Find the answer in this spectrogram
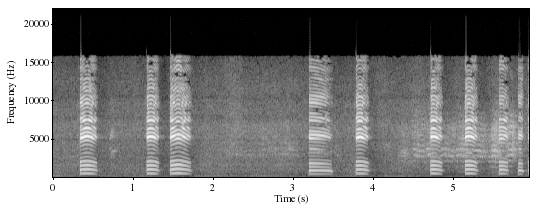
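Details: Hen calling near the bushes: loud, harmonic squawking notes, each short and bending downward at the end, given singly or in pairs, about eight in six seconds, against a quiet background.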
